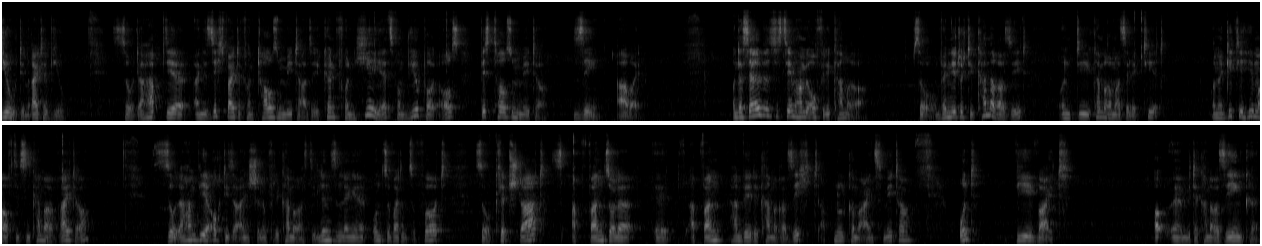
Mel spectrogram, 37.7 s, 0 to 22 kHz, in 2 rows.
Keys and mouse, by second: 17.0 click, 17.9-19.7 middle drag, 19.7 click, 19.9-26.3 middle drag, 26.3-27.5 drag, 27.5-37.7 middle drag.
